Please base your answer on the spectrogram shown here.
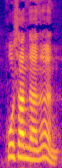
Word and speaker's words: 호산나: 그 다음에 호산나는 그 히브리 발음으로 하면 호시안나 그래요.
